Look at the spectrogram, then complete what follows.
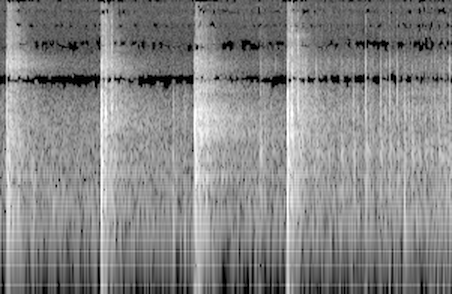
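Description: Four hard blows struck at the base of a tall conifer being felled, about a second and a quarter apart, each ringing off briefly. In the last two seconds they give way to a quickening run of small cracks as the trunk's wood starts to give.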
